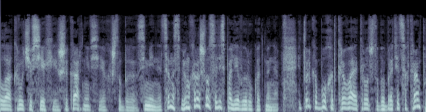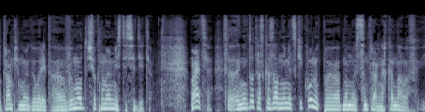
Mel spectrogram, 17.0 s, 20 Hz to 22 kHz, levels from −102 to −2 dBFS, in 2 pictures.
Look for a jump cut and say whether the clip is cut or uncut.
cut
